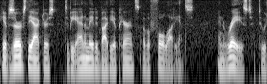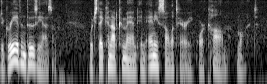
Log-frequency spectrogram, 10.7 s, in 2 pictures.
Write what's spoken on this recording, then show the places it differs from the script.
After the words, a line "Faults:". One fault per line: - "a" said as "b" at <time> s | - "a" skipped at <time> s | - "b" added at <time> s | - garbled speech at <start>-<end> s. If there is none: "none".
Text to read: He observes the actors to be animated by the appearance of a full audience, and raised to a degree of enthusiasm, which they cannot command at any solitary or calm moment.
He observes the actors to be animated by the appearance of a full audience, and raised to a degree of enthusiasm, which they cannot command in any solitary or calm moment.
Faults:
- "at" said as "in" at 8.1 s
